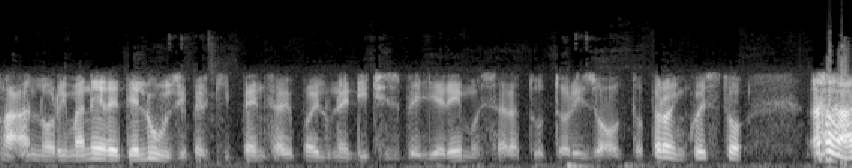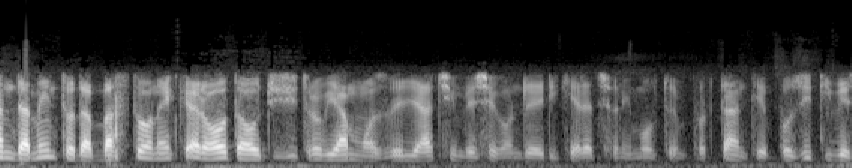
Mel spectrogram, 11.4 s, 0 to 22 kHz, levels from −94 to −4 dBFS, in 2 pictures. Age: 40-59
